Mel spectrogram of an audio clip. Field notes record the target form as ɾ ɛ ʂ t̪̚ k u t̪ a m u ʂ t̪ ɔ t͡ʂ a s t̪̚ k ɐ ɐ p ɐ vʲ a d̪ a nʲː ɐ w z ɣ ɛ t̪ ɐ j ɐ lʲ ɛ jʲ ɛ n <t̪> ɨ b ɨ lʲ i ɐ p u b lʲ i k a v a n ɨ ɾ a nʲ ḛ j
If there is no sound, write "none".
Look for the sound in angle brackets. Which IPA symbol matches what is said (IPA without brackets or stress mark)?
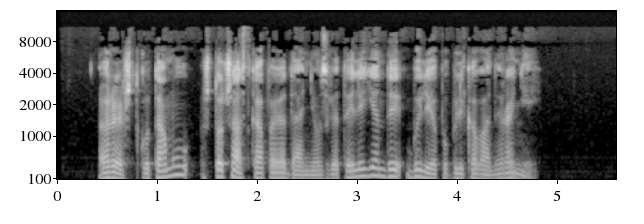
d̪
